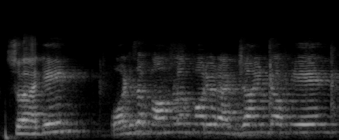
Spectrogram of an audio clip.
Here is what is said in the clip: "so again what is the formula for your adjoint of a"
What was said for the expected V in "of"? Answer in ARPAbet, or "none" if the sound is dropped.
P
